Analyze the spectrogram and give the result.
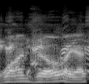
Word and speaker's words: Guangzhou: Guangzhou? – Okay, Guangzhou.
